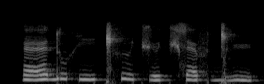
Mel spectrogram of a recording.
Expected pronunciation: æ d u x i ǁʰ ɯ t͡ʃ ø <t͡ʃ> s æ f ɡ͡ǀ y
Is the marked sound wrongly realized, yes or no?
no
